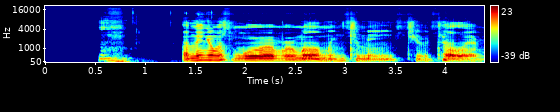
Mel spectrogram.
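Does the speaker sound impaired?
Yes: ALS; ALS diagnosed at age 27, gradual changes before diagnosis, nervous system disease weakening muscles; 10 years since diagnosis, in second decade, slowly and gradually worn down; speech affected, mouth function impaired, affects reading aloud.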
